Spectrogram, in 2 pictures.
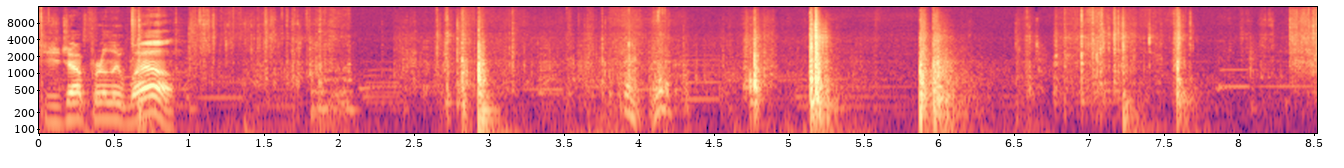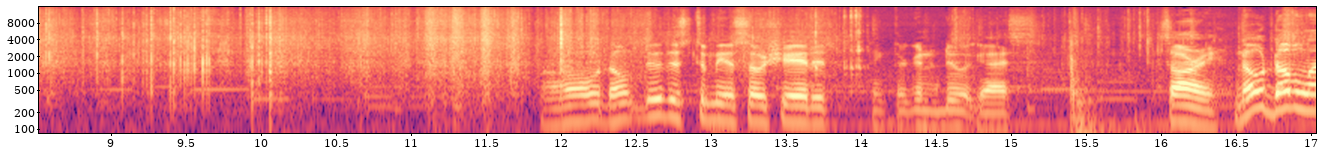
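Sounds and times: bubble wrap crinkling: 0.0 - 4.9, 8.2 - 17.0
background music: 0.0 - 17.0
cardboard thunking and scraping: 1.4 - 7.8.

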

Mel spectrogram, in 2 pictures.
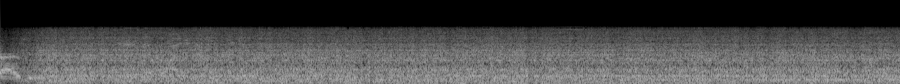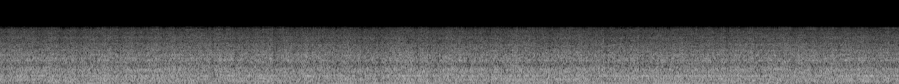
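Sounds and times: low hum: 0.0 - 3.9.

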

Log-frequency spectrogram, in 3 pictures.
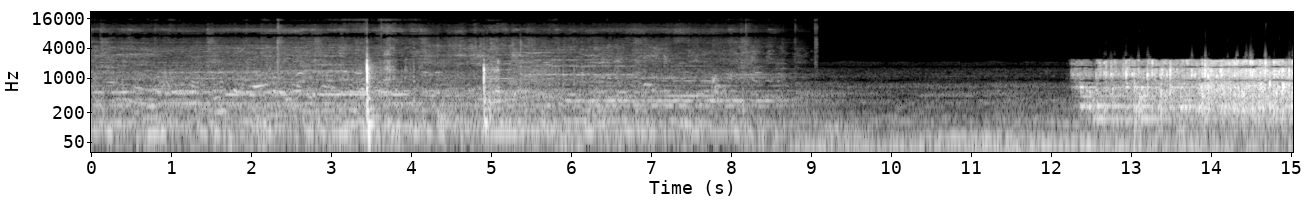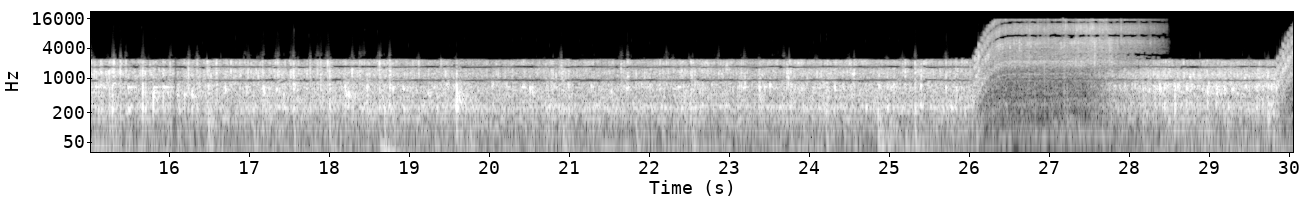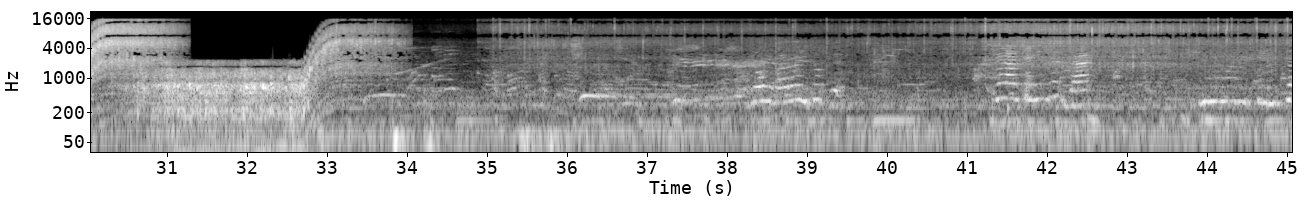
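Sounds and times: sausage sizzling in oil: 12.4 - 31.3, 32.6 - 34.1, 35.0 - 45.0.

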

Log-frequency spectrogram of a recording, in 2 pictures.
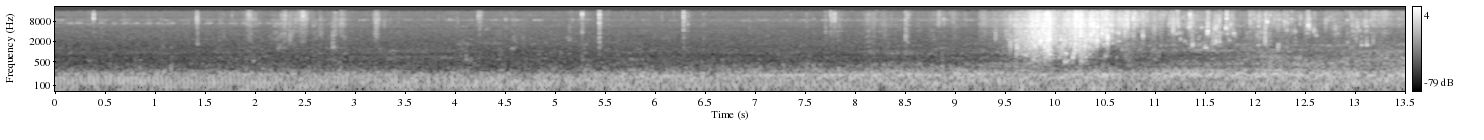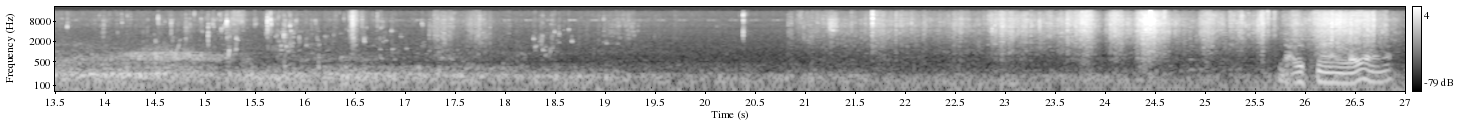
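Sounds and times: feet wading in shallow water: 9.4 - 19.6.

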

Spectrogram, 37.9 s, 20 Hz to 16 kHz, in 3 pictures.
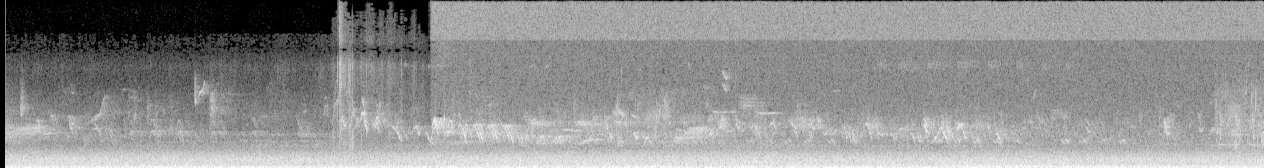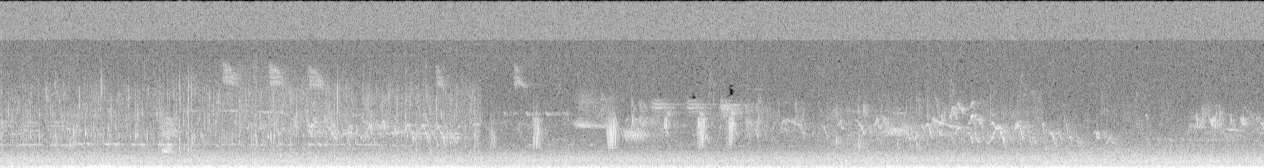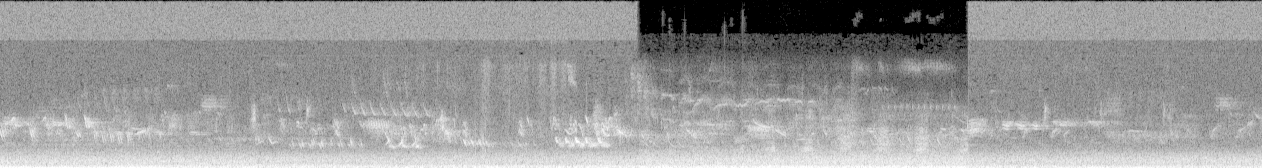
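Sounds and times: small airplane droning overhead: 0.4 - 37.9
small birds chirping: 3.2 - 33.3, 34.9 - 37.9
steady rushing background: 11.3 - 17.8
ducks quacking: 12.1 - 17.5.

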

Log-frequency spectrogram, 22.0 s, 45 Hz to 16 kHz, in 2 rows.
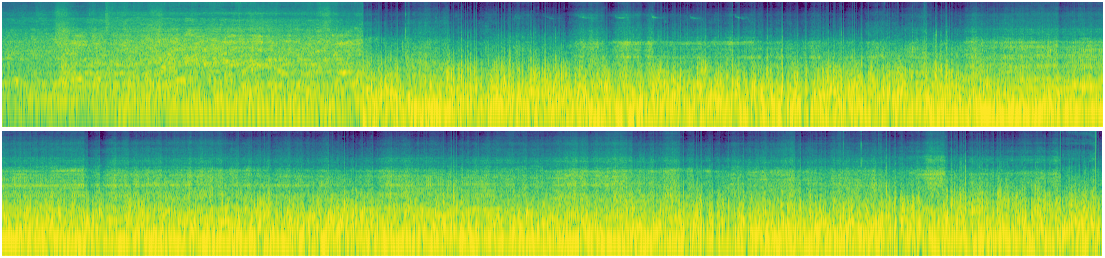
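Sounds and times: motorcycle engine running: 0.0 - 22.0
wind rushing over microphone: 0.0 - 22.0.

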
